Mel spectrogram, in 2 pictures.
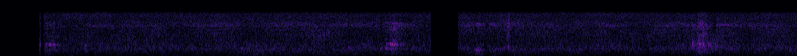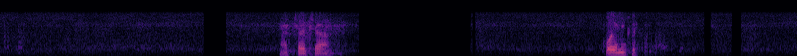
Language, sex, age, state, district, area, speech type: Dogri, male, 30-45, Jammu and Kashmir, Reasi, rural, conversation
